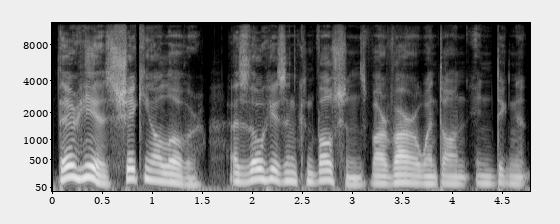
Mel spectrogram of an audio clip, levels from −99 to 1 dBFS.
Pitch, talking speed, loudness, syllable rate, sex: 120 Hz, 200 wpm, -18 LUFS, 6.0 syllables/s, male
